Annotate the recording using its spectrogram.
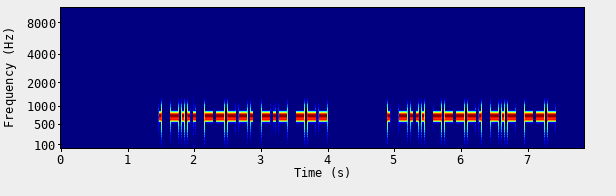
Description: Morse code, heard as a keyed tone, about 27 wpm, 700 Hz. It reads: EB9KO EB9KO
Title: DXCC-100 Call Signs - 5 Characters - Repeated 3x - 28wpm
